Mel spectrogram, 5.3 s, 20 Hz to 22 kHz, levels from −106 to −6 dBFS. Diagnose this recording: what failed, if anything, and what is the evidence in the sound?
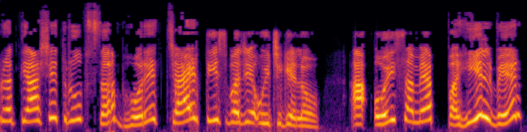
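At 0.95 s the speech briefly hangs, a sound held unnaturally long for about 40 ms with a faint buzz or dip until 1.01 s, after which it resumes with nothing skipped. This is a short stall from a late packet, at the network and jitter-buffer stage. A packet arrived late, the buffer ran dry, and the receiver stretched the last sound by 38 ms before continuing from the same point. Playback sits 38 ms later from then on.

Right after, from 1.05 to 1.13 s, there is a brief smear and wobble. These are two consecutive short concealed packet losses, also at the network stage, the first at 1.05 s and the second at 1.09 s. Each lost about 20 ms of audio. The decoder covered each gap by extending the preceding sound for roughly 19 ms and then crossfading back into real audio.

From 1.75 s until 5.11 s the speech turns rough and muffled, losing its crisp top end and taking on a coarse, slightly watery texture. 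This is a call bitrate drop at the codec stage. The bandwidth estimate fell, and the encoder was pushed from 32 to 10 kbps, staying at the lowest rate for about 1.8 s. At that rate the coded bandwidth shrinks from 20 kHz to 8 kHz, which explains the dulled highs.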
